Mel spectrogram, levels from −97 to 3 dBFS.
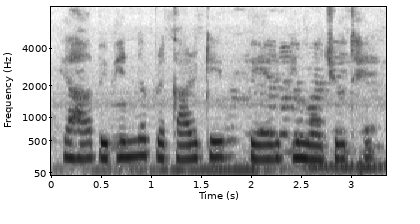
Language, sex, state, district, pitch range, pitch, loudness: Hindi, female, Assam, Kamrup Metropolitan, 215-235 Hz, 225 Hz, -15 LUFS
